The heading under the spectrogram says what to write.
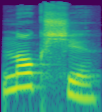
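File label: "ноксьы", Komi, female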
